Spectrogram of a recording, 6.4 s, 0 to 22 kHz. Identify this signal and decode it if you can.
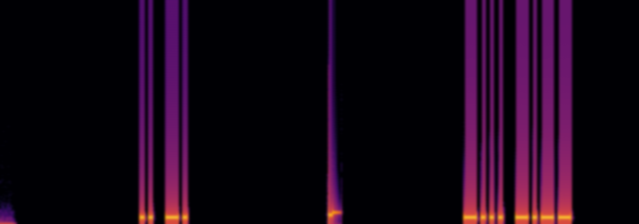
Morse code, heard as a keyed tone, about 27 wpm, 700 Hz. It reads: IN BY
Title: Two Letter Words - 28wpm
